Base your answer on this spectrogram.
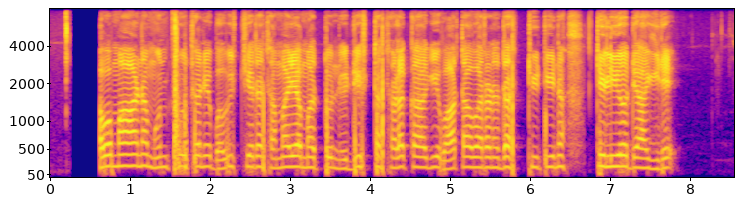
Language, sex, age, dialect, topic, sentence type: Kannada, male, 18-24, Mysore Kannada, agriculture, statement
